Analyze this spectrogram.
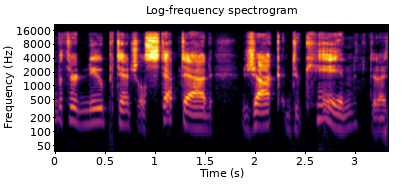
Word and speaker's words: Jacques Duquesne: in this thing with her new potential stepdad jacques duquesne did i say right this time that's that's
